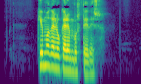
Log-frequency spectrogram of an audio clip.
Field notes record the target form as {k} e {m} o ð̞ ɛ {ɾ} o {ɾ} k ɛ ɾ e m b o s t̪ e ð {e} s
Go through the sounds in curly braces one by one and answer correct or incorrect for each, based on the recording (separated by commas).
correct, correct, incorrect, incorrect, correct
